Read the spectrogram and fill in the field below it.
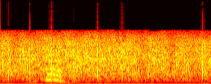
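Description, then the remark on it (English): A programme's audience applauds Timber Taylor and Willie Rushton steadily, a dense, even wash of many hands clapping at a constant loudness throughout, with no one speaking over it. “So let's have another round of applause for Timber Taylor and Willie Rushton.”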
